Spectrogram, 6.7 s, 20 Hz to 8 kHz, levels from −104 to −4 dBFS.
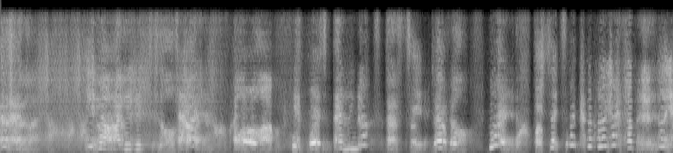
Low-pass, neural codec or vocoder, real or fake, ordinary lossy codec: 7.2 kHz; codec, 16 kHz, 0.5 kbps, FreqCodec, smaller model; fake; none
